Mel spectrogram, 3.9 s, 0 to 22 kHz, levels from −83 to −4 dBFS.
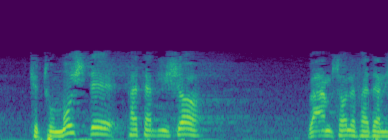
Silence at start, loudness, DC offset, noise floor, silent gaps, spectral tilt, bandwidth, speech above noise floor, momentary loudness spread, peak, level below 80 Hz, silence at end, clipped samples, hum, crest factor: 0 s; -20 LUFS; under 0.1%; -45 dBFS; none; -9.5 dB/octave; 5 kHz; 27 dB; 8 LU; -4 dBFS; -36 dBFS; 0 s; under 0.1%; none; 16 dB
